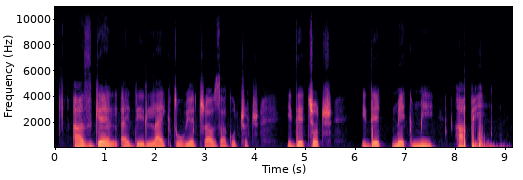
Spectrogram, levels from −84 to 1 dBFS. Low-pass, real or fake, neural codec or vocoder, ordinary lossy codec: none; real; none; none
